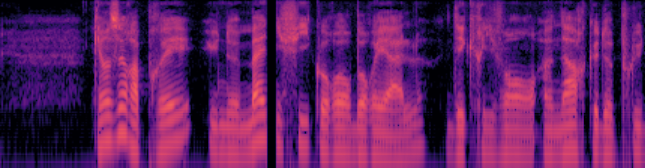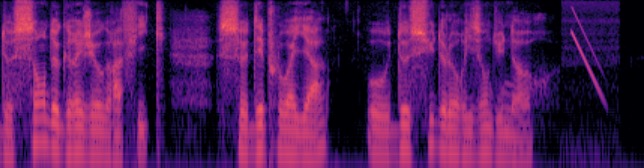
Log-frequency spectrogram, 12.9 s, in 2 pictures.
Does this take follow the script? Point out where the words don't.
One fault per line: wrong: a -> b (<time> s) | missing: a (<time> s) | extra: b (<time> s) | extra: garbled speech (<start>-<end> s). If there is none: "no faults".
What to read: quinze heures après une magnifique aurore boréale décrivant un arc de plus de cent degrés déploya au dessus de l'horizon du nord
extra: géographiques se (7.3 s)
